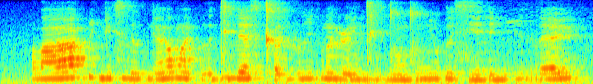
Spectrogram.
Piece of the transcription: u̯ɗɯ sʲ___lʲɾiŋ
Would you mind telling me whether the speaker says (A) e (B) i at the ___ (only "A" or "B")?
A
